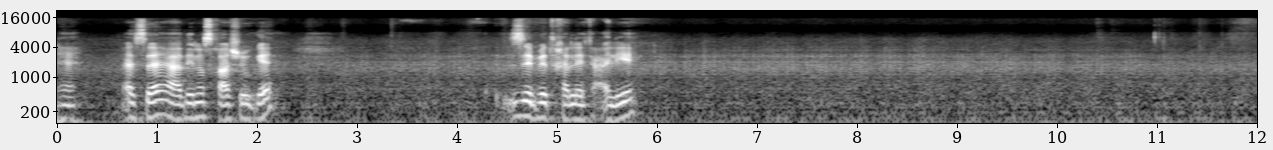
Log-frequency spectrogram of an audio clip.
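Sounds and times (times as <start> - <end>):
throbbing machine hum: 2.2 - 12.0.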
